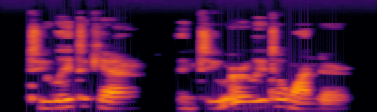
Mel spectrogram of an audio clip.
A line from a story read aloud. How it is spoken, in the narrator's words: she said softly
